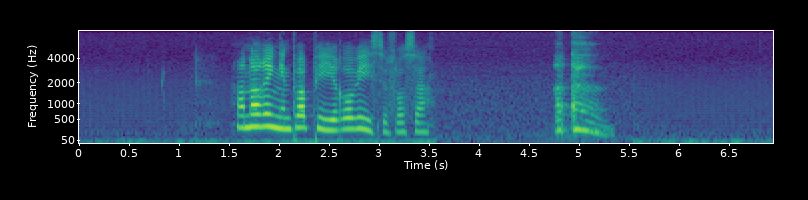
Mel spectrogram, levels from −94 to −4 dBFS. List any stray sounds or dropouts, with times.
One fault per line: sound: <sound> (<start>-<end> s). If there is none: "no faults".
sound: throat clearing (4.7-5.4 s)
